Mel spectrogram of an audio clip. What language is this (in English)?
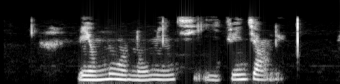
Chinese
